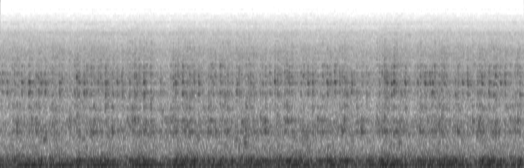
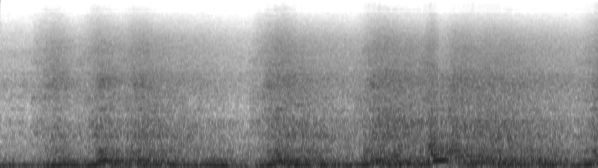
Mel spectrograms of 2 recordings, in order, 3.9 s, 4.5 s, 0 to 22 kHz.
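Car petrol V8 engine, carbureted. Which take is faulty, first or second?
second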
